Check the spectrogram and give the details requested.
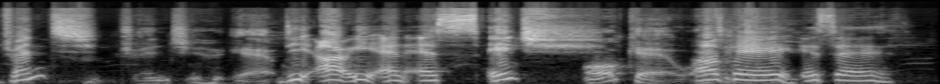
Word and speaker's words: Drensh: I'm not sure if that's how his name is pronounced. Drench. Drench, yeah.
